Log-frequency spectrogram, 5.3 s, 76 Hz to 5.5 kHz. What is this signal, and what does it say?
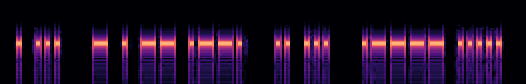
Morse code, heard as a keyed tone, about 25 wpm, 600 Hz. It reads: ES TEMP IS 15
